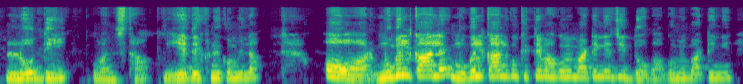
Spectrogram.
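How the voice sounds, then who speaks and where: A woman teacher giving an online exam-prep history lecture, quizzing her class with rhetorical questions, lifting her pitch on each question and slowing down to stress key terms. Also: no room sound.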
